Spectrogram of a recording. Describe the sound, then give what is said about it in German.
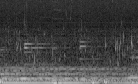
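A small brook in a forest babbles softly and steadily, a continuous low trickle of water with occasional faint splashes and no voices. “Und du hörst das leise Plätschern des kleinen Baches.”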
